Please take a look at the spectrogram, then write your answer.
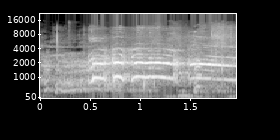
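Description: A rooster crows close by, one drawn-out, rising and falling call lasting about two seconds, clear against a quiet background.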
